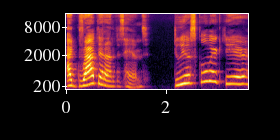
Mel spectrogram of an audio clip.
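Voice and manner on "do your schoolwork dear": put-on sugary, sickly sweet voice. Retelling telling a partner to do schoolwork: retelling own sweetest voice. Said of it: "I said in the sweetest voice I could muster".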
